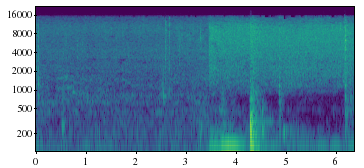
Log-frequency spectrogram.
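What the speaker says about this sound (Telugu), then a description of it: "ఇలా మనం పాన్ పెట్టుకున్న గవ్వలన్నీ డీప్ ఫ్రై చేసుకుందాం." Gavvalu sweets deep-fry in a pan of hot oil, giving a steady low sizzle with occasional louder bubbling bursts and stirring clinks, with no voices.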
